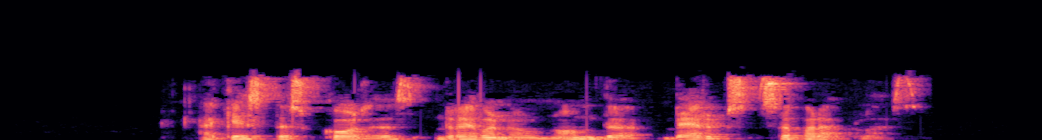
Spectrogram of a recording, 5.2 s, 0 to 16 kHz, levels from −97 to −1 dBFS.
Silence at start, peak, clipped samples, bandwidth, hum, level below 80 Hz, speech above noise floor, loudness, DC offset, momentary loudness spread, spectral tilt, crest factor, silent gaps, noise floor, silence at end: 1 s; -2 dBFS; under 0.1%; 8.2 kHz; none; -50 dBFS; over 72 dB; -17 LUFS; under 0.1%; 13 LU; -3 dB/octave; 18 dB; none; under -90 dBFS; 0.6 s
